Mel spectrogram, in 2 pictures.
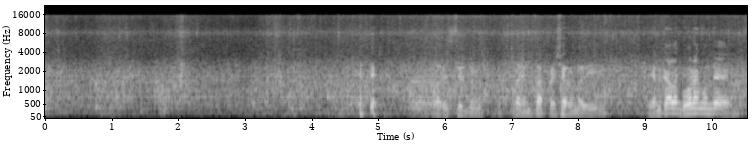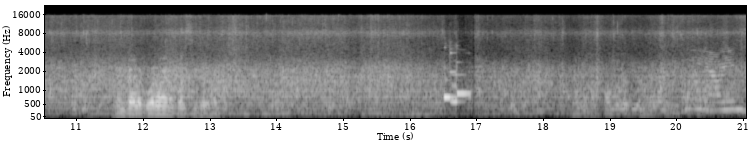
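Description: Feet splash through shallow floodwater.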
